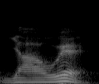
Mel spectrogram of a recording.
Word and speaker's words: 야훼: 하나는 야훼, 여호와. 이건 발음의 차이입니다.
